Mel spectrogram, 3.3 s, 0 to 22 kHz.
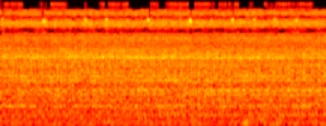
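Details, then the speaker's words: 2007 Jeep Compass 2.4L after starter replacement: starts, then smooth, even idle hum with no knocks, ticks or misses; loud cranking fixed, engine healthy. "So moment of truth, battery, everything installed. ahead and start it off. You hear the car? Started. Everything is right."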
